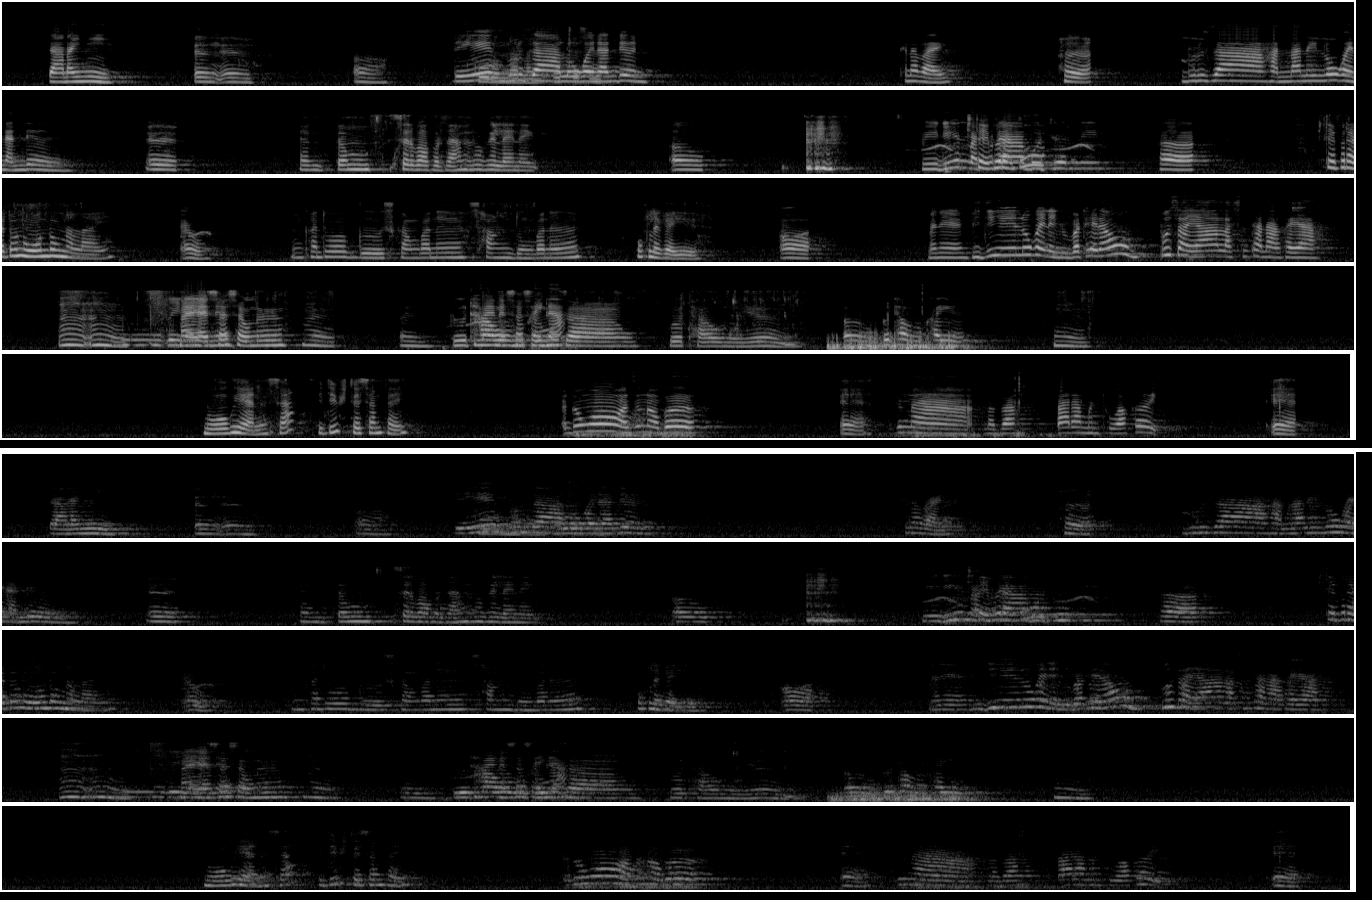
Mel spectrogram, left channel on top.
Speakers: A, on the left (about 65°); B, on the left (about 80°).
A: नायनि
B: ओं ओं
A: अ दे
B: गरम
A: बुरजा
B: नालाय अयथासार
A: लगायनानै दोन खोनाबाय
B: हो
A: बुरजा हाननानै लगायनानै दोन
B: ओ एकदम सोरबाफोर जानो लुगैलायनाय
A: औ
B: <unintelligible>
A: बिदि होनबाथ'
B: फिथाइफोराथ'
A: दा बोथोरनि हो
B: फिथाइफोराथ' न'आवनो दं नालाय
A: औ
B: ओंखायनोथ' गोसोखांबानो सांदुंबानो हख्लाय खायो
A: अ माने बिदि लगायनाय नुबा थाय रावबो जायालासिनो थानो हाखाया
B: उम उम
A: लुगैनायानो
B: नायनाय साय्सावनो उम
A: ओं गोथाव
B: नायनाय साय्सावनो
A: नुखायोना
B: मोजां गोथाव नुयो ओं
A: औ गोथाव नुखायो
B: उम न'आव गैया नोंसा बिदि फिथाइ सामथाइ?
A: दङ' जोंनावबो
B: ए
A: जोंना मा माबा बारा मोनथ'आखै
B: ए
